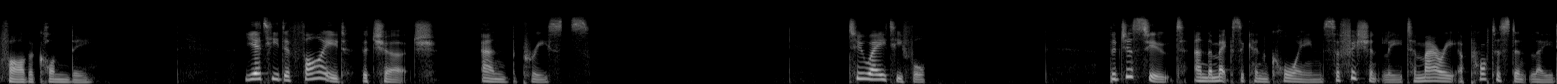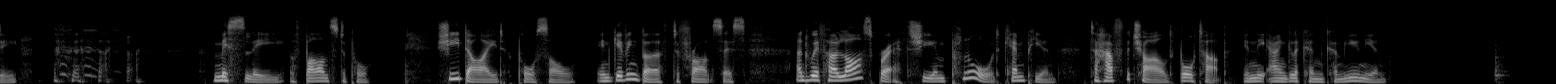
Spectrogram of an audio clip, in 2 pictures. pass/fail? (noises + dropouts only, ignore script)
fail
